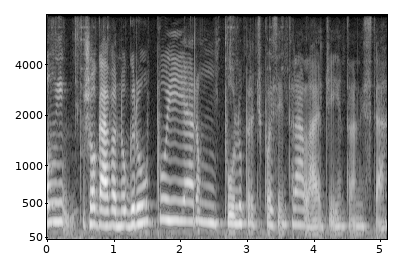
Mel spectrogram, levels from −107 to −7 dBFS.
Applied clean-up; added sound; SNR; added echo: none; none; none; none.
